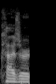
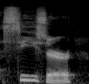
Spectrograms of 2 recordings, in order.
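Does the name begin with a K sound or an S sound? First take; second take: K sound; S sound. First: The name begins with a hard K sound. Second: The name begins with a soft S sound. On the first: This is the classical Latin pronunciation. "Kaiser is pronounced with a K" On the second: This is how outsiders pronounce it. "outside faction pronouncing it like"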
